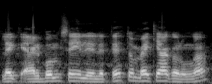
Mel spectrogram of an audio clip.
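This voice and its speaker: A man's voice: on the high side, fast, lo-fi sound. A man hosting an app tutorial, explaining step by step and addressing viewers as friends. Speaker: tutorial host. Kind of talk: spoken screen-reader app tutorial.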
